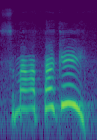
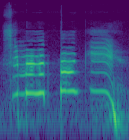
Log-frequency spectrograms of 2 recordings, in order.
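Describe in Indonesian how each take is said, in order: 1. Suaranya terdengar lebih penuh dan bergema di dada. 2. Suaranya terdengar tipis dan berasal dari tenggorokan. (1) "Ini sudah suara sini, dada" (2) "Ini masih sini loh"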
